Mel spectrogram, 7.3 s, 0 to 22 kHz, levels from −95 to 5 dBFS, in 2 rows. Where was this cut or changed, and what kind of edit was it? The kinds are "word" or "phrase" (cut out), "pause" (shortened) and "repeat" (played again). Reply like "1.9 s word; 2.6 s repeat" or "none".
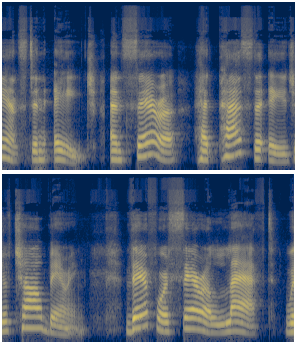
1.3 s pause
